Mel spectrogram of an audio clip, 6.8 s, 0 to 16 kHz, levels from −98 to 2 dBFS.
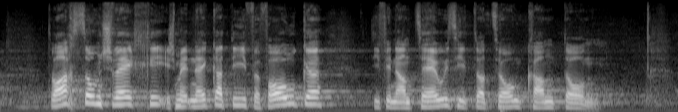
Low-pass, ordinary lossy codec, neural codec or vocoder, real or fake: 14.4 kHz; none; none; real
